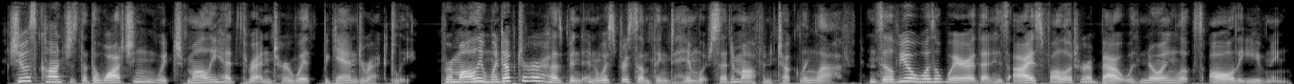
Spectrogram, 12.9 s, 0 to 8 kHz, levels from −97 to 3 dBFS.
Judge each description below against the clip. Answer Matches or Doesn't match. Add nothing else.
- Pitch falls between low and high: Doesn't match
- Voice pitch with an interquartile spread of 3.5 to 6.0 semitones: Matches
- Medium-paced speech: Doesn't match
